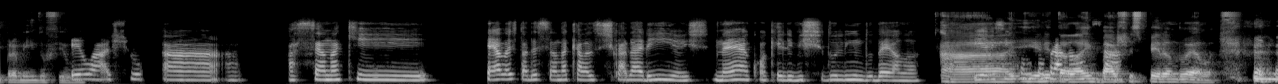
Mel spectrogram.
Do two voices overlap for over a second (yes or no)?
yes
